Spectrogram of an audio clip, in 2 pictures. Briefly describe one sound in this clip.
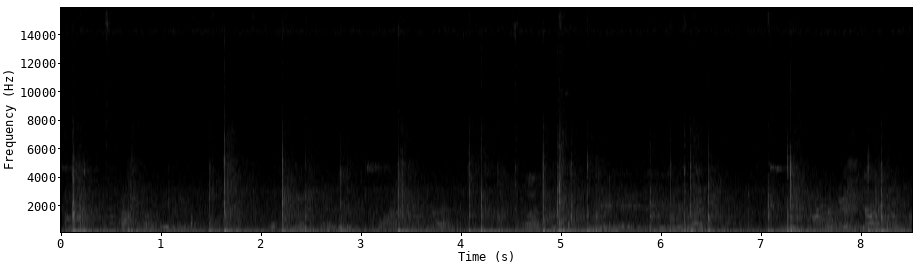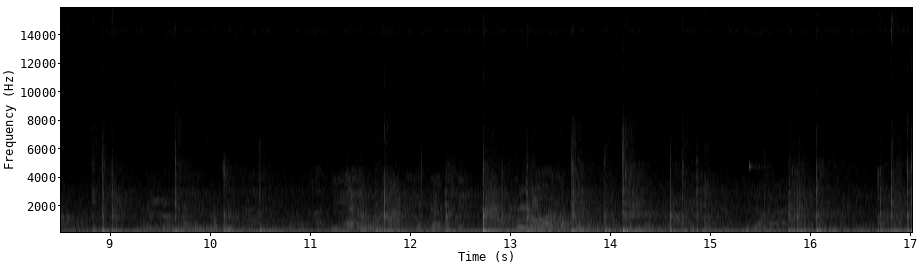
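Basketballs bounce on a wooden floor in a large echoing hall.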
